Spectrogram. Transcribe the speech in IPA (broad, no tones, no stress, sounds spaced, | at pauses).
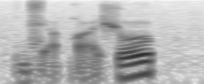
d͡z ḭ qʷ ḭ ʃ u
